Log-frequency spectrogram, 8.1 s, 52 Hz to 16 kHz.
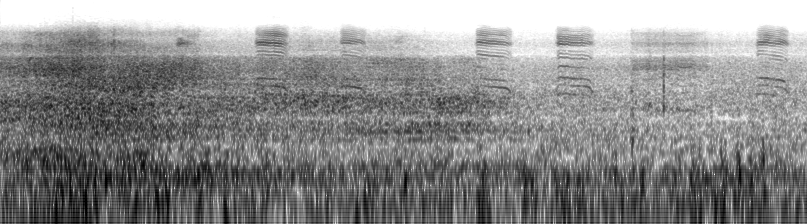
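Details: Carrion crow near Diemerbos on 22 July 2020, carrying prey and feeding its young. Harsh caws come in short bursts, spaced about a second apart in the second half, over a loud roar of a passing aircraft.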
